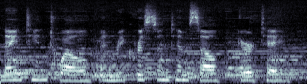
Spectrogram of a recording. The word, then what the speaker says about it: Erte: and Rec christened himself Erte from the French pronunciation of his initials R and T he would go on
